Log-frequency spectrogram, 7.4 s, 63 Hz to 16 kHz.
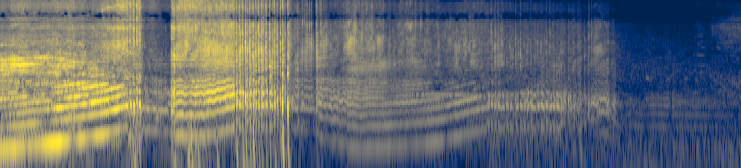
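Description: Turbocharged Mazdaspeed3 four-cylinder accelerating hard away, revving up through the gears with two quick shifts, about a second and a half and three seconds in, and fading as the car pulls into the distance.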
